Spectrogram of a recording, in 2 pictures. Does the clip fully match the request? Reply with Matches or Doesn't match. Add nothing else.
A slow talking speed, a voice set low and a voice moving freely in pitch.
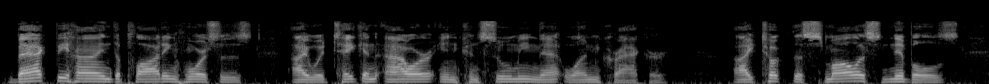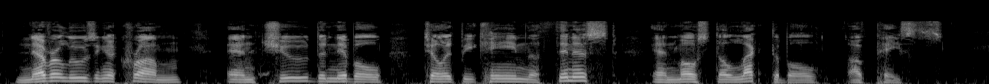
Doesn't match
